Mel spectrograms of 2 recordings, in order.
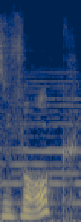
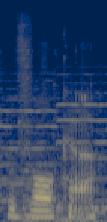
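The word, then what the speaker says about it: Volke: come on okay so to be fair I've been pronouncing his name as Volk all this time but like I said I think I think the the the official way to say it now is volca find that for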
